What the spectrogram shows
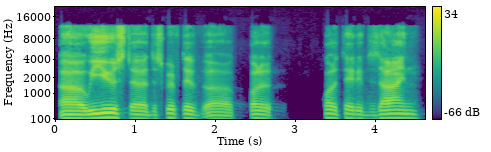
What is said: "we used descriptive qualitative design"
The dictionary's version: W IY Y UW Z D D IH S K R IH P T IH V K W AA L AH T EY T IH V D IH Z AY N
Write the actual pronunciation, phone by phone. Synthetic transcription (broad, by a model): W IY Y UW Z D D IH S K R IH P T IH V K W AA L AH T EY T IH V D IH Z AY N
